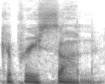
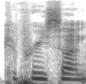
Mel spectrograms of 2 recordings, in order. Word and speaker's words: Capri: But you say it's like Capri's son. Yeah. I like to say it's Capri's son because that's how it's spelled.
